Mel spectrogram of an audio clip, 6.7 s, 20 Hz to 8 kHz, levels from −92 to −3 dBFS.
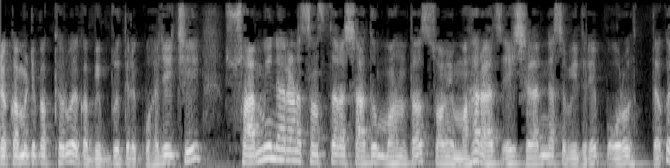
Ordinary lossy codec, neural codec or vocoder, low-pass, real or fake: none; none; 7.2 kHz; real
